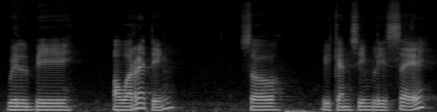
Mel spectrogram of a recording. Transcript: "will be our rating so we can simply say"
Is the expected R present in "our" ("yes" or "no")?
no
